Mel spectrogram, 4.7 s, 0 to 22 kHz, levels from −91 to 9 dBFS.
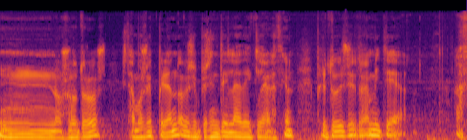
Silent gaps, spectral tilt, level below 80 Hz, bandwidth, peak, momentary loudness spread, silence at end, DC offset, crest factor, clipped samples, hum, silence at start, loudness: none; -6.5 dB/octave; -32 dBFS; 15 kHz; -2 dBFS; 7 LU; 0 s; under 0.1%; 12 dB; under 0.1%; none; 0 s; -13 LUFS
